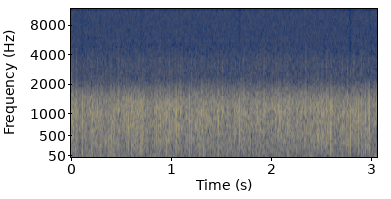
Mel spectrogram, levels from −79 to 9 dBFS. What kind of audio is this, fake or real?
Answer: real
